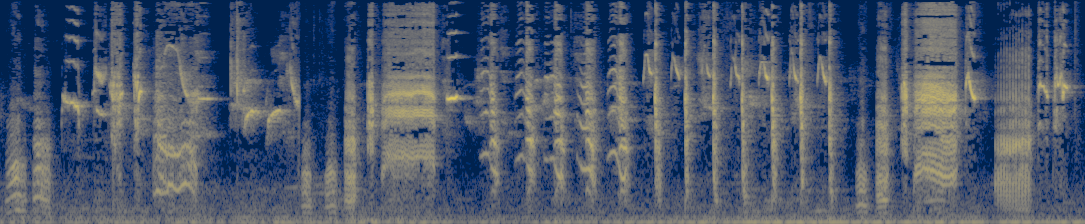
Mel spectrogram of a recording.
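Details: Javan myna ocehan song for training young birds: a medley of upslurred whistles, rasping buzzes and rapid ticking notes, loud and varied, with short gaps and a few harsh noisy bursts.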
